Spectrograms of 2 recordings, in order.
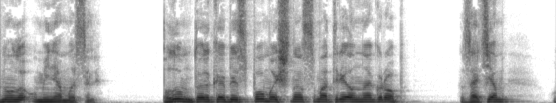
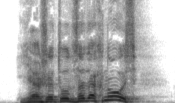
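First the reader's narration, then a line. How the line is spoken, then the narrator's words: Yelling. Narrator (Russian): вопил в это время Макс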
